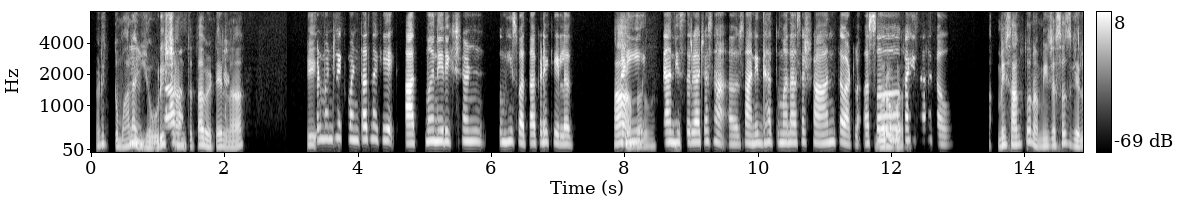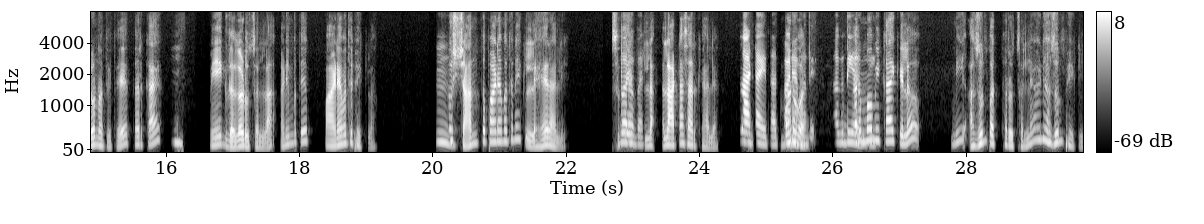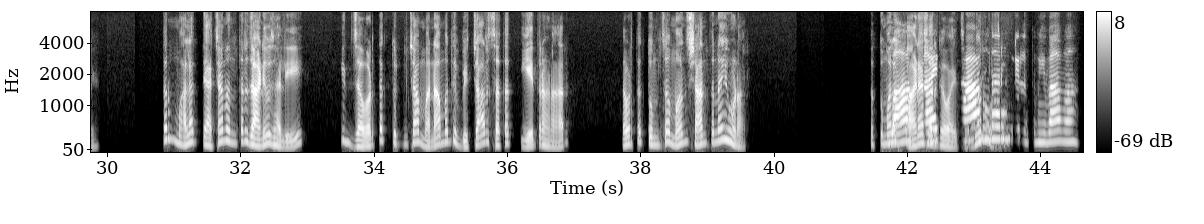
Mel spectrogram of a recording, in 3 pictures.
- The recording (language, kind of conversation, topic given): Marathi, podcast, निसर्ग तुमचं मन कसं शांत करतो?
- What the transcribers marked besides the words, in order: static; distorted speech; tapping; "जसं" said as "जसंचं"; in English: "सो"; "जोपर्यंत" said as "जवळत"; "तोपर्यंत" said as "तवळतत"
